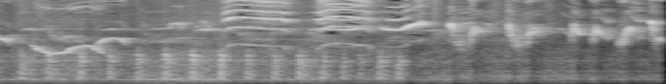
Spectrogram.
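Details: Chinese hwamei, a hand-tamed caged songbird, opening with a low swooping whistle over rapid ticking, then high trilled notes and a string of looping, rising and falling phrases.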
